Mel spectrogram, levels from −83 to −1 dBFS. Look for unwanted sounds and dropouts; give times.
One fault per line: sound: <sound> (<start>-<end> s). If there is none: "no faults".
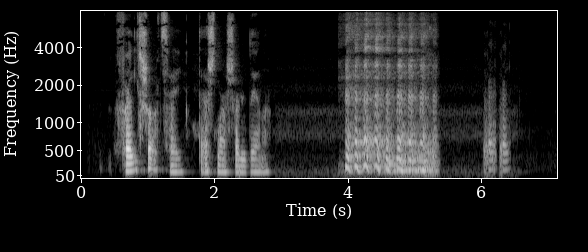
sound: laugh (3.8-5.4 s)
sound: laugh (6.0-6.4 s)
